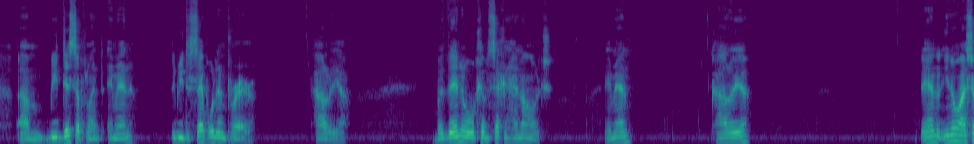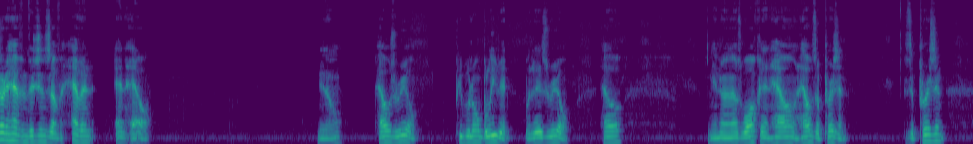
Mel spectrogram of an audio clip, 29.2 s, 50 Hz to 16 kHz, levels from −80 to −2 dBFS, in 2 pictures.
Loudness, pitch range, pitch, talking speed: -34 LUFS, 120-170 Hz, 135 Hz, 120 wpm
